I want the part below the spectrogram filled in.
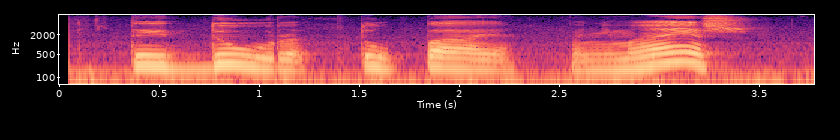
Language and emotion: Russian, angry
